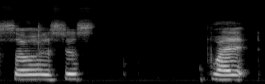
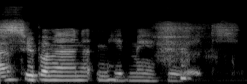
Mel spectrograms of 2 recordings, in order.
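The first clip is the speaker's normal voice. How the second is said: deadpan excuse; 9 dB quieter, slower than usual. Retold or imitated. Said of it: "do it with a straight face".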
